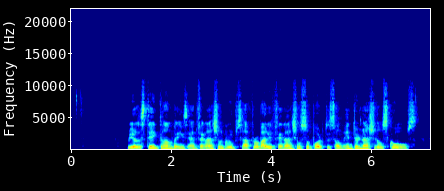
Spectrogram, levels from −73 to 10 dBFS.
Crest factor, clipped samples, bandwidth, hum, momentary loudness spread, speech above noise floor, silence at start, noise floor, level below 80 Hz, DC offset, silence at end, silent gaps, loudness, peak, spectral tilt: 18 dB; under 0.1%; 11 kHz; none; 6 LU; 53 dB; 1.15 s; -76 dBFS; -62 dBFS; under 0.1%; 0.3 s; none; -24 LUFS; -6 dBFS; -5.5 dB/octave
